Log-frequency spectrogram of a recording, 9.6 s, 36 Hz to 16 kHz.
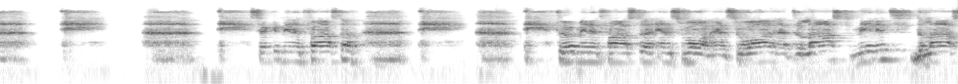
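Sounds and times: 
deep breaths in and out in a breathing exercise: 0.0 - 2.6, 3.6 - 5.6
speech: 2.6 - 9.5.

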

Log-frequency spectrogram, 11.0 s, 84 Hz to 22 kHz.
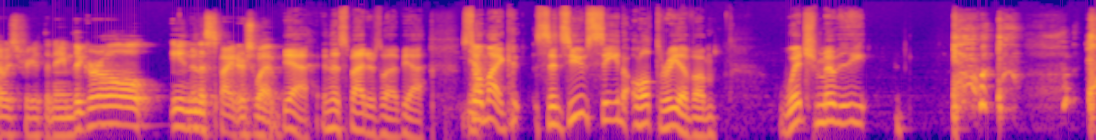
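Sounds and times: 
speech: 0.0 - 9.1
man coughing from a tickle in his throat: 9.6 - 10.9.

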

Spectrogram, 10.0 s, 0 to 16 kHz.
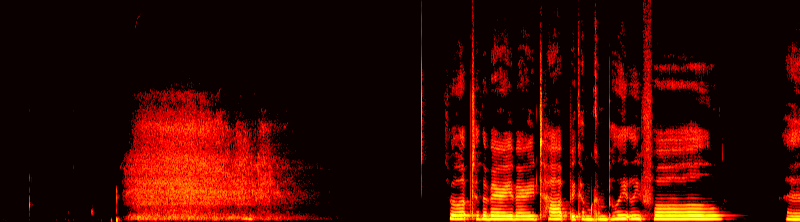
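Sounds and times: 
slow inhalation: 1.5 - 4.4
speech: 5.6 - 9.1, 9.8 - 10.0.

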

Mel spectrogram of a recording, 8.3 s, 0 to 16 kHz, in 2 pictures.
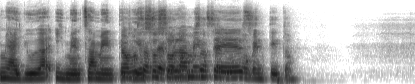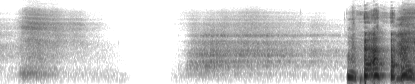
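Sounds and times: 
speech: 0.0 - 3.0, 7.6 - 8.2
slow deliberate breath drawn in for a breathing exercise: 3.5 - 5.2, 6.0 - 7.6
long airy exhale: 3.7 - 5.1, 6.0 - 7.6
laughter: 7.6 - 8.2.

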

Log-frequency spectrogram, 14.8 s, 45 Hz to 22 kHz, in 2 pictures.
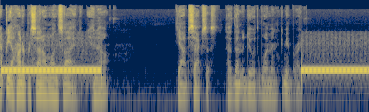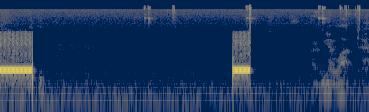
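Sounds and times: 
telephone dial tone: 0.0 - 2.0, 6.0 - 8.0, 12.0 - 12.4
speech: 0.1 - 2.2, 3.6 - 6.2.

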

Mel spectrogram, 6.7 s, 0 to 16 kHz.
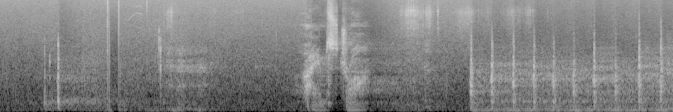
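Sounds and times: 
speech: 3.0 - 3.8
knocking on a door or hard surface: 4.7 - 6.7.

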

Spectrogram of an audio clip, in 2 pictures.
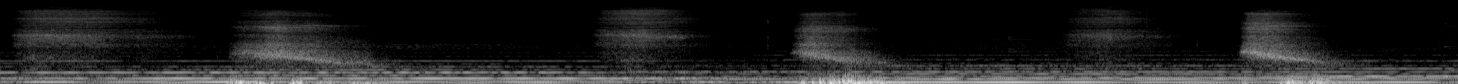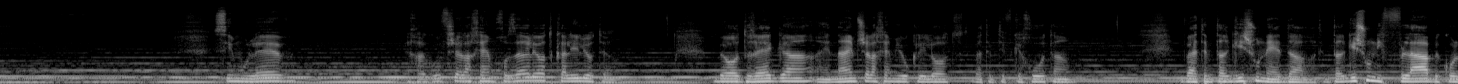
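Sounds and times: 
slow deep breaths close to the microphone: 0.0 - 16.8, 20.8 - 21.8, 25.8 - 26.4
soft steady ambient drone: 0.0 - 29.1
speech: 19.1 - 21.0, 21.7 - 25.4, 26.4 - 29.1.

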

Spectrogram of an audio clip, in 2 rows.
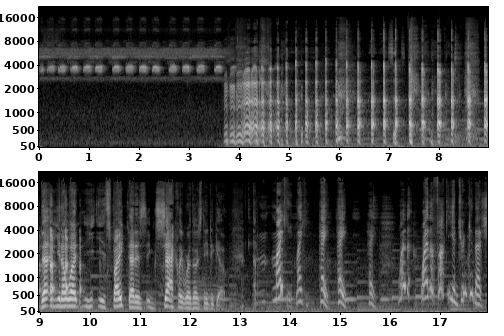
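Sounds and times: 
crickets chirping: 0.0 - 3.8
speech: 3.7 - 5.4, 9.0 - 13.0, 13.7 - 17.9
laughter: 3.7 - 10.1.

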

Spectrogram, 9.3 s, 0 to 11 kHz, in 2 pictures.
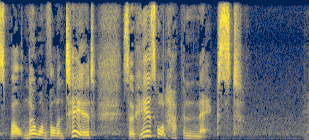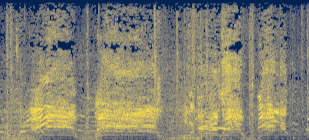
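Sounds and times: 
speech: 0.0 - 3.7
noisy commotion of other voices: 4.5 - 9.2
man screaming while dragged off an overbooked plane in Chicago: 4.6 - 8.9.

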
